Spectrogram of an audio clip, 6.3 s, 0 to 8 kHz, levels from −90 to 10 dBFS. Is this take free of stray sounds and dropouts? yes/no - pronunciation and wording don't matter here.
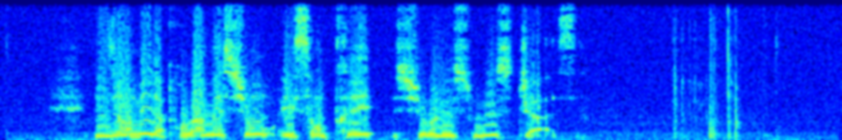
no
